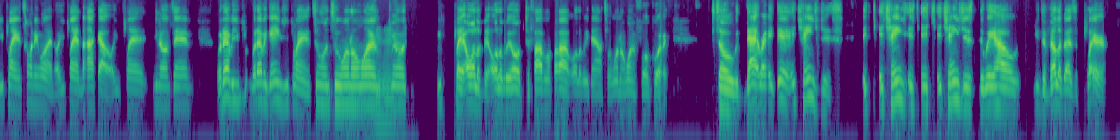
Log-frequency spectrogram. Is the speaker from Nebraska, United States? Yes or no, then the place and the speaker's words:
no; Coney Island, New York, United States; Like, for me, growing up in Coney Island, people don't realize, because of the wind and we in the buildings, because we're right next to the ocean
